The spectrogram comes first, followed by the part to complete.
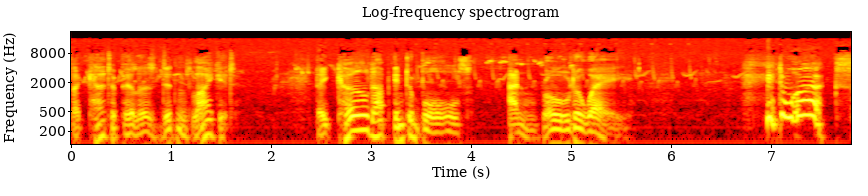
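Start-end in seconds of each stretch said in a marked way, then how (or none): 6.9-7.8 very high, astonished, surprised laughing voice. Sue watches the sprayed caterpillars roll away; surprised laugh. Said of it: "laughed Sue in surprise".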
